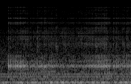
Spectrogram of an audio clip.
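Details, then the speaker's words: ABS spiral mixer with cover off, deep-groove belts: steady motor hum with faint thin squeak as belts leave their grooves; normal, nothing wrong, cover hides it. "It's perfectly normal because these belts fit down into this groove so tight that when it's coming loose, when it's spinning, they come loose and you can hear it."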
